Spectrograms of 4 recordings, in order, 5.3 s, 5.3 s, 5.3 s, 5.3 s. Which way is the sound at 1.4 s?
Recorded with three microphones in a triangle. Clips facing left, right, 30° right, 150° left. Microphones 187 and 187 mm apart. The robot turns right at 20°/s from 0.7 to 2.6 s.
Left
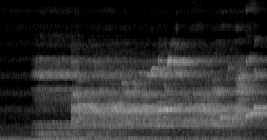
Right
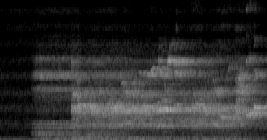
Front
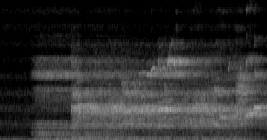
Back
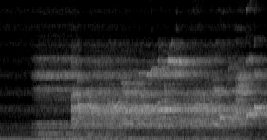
55° right.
